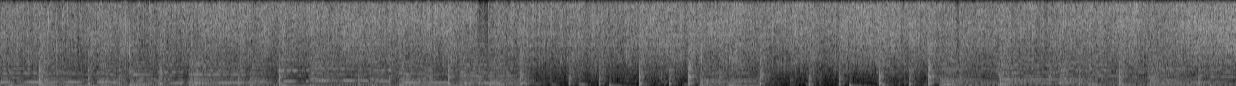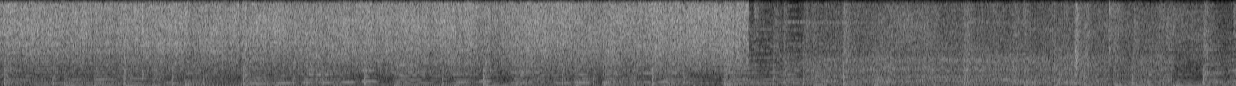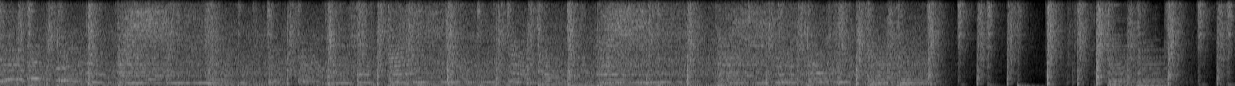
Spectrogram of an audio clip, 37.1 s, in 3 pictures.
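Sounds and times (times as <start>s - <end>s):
vegetables sizzling in a frying pan: 0.0s - 19.9s
melodic background music: 0.0s - 34.3s.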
